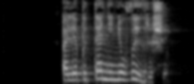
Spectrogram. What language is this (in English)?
Belarusian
